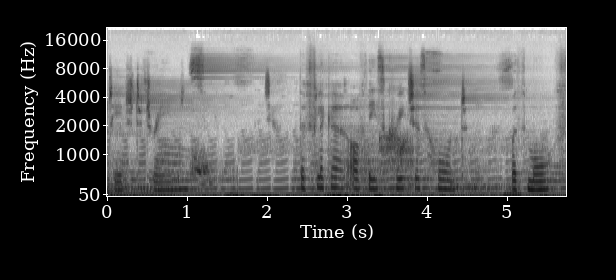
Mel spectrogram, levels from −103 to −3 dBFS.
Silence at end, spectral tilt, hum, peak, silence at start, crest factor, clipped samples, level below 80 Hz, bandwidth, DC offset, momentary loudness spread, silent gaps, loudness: 0 s; -5 dB/octave; none; -4 dBFS; 0 s; 14 dB; under 0.1%; -26 dBFS; 13.5 kHz; under 0.1%; 11 LU; none; -21 LUFS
